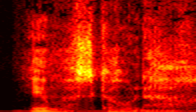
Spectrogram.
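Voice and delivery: breathless, out of breath. A woman urges the narrator to leave the studio, breathless. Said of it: "she said breathlessly".

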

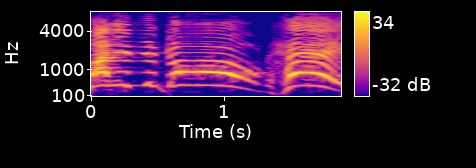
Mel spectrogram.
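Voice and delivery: piercing, very high, very loud shouting holler. Retelling how a woman stuck her head out the car window, retelling a holler. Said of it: "sticks her head out the window and hollers".

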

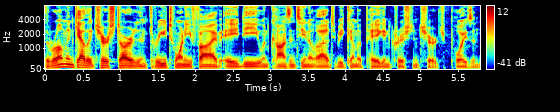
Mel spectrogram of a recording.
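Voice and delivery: ordinary talk, nothing marked

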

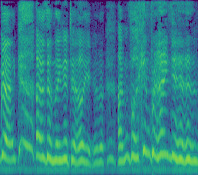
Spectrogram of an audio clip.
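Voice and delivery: crying, freaked-out, high and tearful panic. Retelling telling a partner about a pregnancy: imitating someone crying and panicking. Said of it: "crying and freaking out".

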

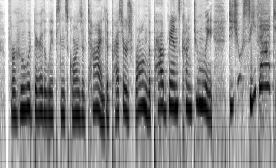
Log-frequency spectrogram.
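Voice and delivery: whispered, quiet aside. Player's character elbows another character and leans to her ear, whispering. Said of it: "I lean over and I whisper in her ear".

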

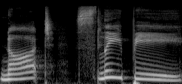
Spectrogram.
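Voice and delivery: high-pitched, through clenched, gritted teeth. Told to go lie down in bed, she answers him; through gritted teeth. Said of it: "she said through gritted teeth".

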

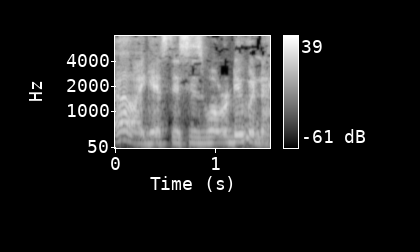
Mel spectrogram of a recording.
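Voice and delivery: normal talking voice

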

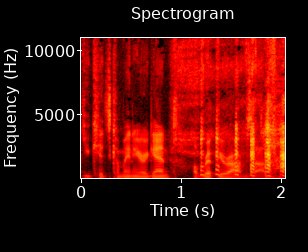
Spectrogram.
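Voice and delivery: calm, offhand, matter-of-fact menace under the breath. Imagining a referee threatening kids after leaving the room: imitating a quiet matter-of-fact threat. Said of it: "so matter-of-factly and just very quietly".

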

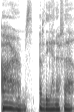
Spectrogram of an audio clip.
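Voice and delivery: very low, hushed, soft late-night radio voice. Saying a phrase again for the others to vote on, in a late-night Delilah voice. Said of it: "That's my best, like, late night Delilah".

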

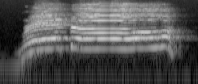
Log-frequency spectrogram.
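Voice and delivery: shrill, very loud yelling. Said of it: "Was that you yelling at yourself?".

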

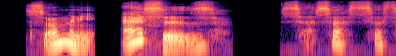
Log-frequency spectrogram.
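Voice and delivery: whispered, drawn-out, snake-like hiss on s. Speaker explaining the six sides of honeycomb cells, hissing like a little snake. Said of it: "I sound like a little snake".

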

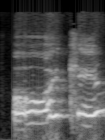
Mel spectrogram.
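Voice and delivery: put-on very high, small, helpless child voice. Describing aggressive children who feign helplessness, imitating their little high voice. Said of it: "I get the little high voice".

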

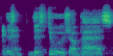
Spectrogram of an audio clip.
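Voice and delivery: put-on Eastern European accent. Imitating a World of Warcraft character's catchphrase: Draenei Eastern European accent. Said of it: "it does sound Eastern European".

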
